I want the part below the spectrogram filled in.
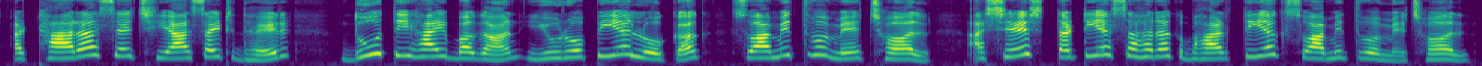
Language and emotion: Maithili, neutral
